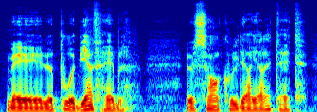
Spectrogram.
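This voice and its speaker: An actor playing an earnest, agitated laboratory assistant in a 1960s French radio drama, polite and anxious. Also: male voice, low voice, fairly even intonation, moderate pace, darkish tone, close to an everyday voice. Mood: worried.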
